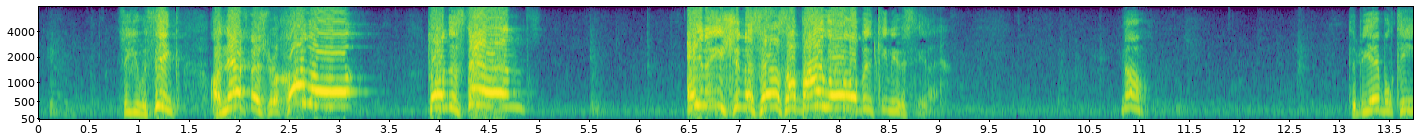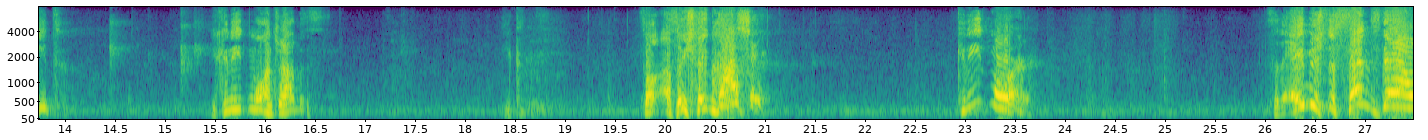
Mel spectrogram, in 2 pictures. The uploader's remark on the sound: Shiur recorded in Yeshivas Ohr Reuven, Monsey, NY.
